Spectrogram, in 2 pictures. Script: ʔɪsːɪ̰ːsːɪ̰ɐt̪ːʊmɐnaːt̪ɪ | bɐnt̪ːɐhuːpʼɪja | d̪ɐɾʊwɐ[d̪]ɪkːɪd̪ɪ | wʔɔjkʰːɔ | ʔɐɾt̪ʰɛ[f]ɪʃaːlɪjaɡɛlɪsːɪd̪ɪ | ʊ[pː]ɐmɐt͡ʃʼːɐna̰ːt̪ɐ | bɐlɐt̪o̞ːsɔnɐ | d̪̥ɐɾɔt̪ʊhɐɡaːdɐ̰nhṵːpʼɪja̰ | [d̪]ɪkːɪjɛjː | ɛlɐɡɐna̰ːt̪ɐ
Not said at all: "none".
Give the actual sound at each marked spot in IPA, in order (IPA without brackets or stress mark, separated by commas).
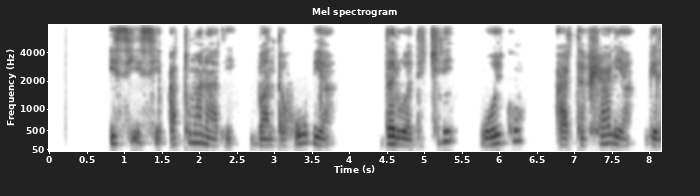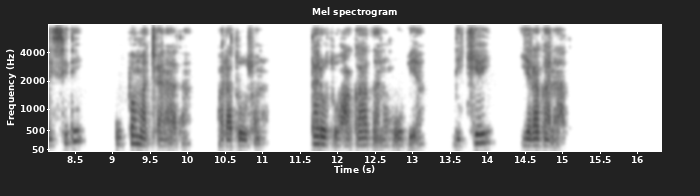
d̪, f, bː, d̪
